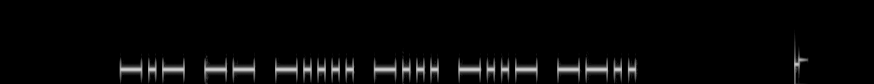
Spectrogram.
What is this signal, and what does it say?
Morse code, heard as a keyed tone, about 17 wpm, 700 Hz. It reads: KM6BXZ
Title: USA Call Signs - 6 Characters - 4x Character Spacing - 17wpm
